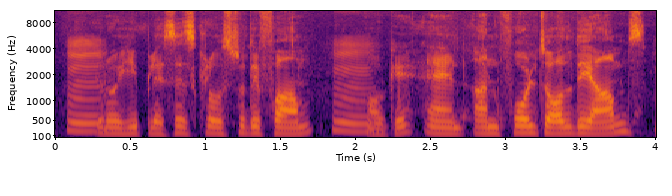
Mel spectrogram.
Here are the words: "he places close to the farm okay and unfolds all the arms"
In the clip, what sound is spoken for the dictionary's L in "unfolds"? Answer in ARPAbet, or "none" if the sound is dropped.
L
